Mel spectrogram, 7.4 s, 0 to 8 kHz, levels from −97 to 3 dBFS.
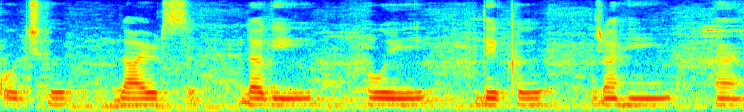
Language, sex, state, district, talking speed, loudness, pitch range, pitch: Hindi, male, Madhya Pradesh, Dhar, 55 wpm, -17 LUFS, 125-135 Hz, 130 Hz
